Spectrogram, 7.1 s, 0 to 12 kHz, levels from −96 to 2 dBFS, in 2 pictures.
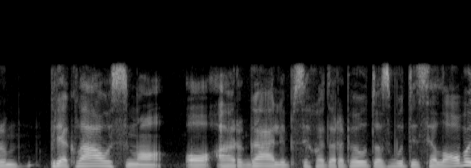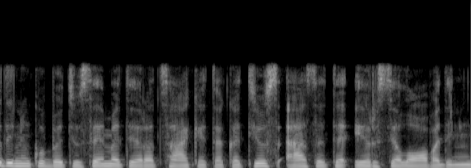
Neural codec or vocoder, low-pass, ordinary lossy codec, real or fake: none; 7.2 kHz; MP3, 96 kbps; real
